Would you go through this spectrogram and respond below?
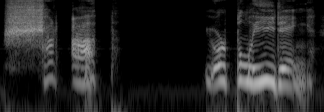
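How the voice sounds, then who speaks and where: A woman's voice: a little high, steady tone, drawn-out words, a bit bright, no room sound, voice pushed up. A woman voicing an alarmed, protective teenage boy who stammers and swears urgently in an audiobook. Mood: panicked, shocked. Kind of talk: audiobook character acting.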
